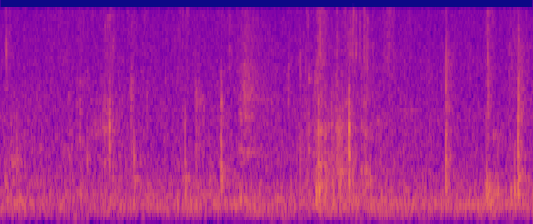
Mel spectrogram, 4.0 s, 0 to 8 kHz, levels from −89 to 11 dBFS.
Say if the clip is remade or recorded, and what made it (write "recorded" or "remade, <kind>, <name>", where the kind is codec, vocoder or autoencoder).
recorded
